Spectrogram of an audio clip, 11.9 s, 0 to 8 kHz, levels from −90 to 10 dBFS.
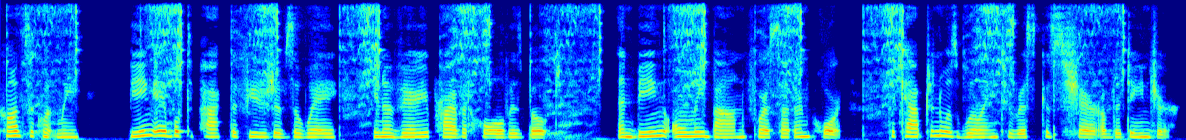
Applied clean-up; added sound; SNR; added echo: neural mask model Resemble Enhance denoiser.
